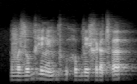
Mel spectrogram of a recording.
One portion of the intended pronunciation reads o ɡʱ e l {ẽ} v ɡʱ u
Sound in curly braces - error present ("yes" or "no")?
no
